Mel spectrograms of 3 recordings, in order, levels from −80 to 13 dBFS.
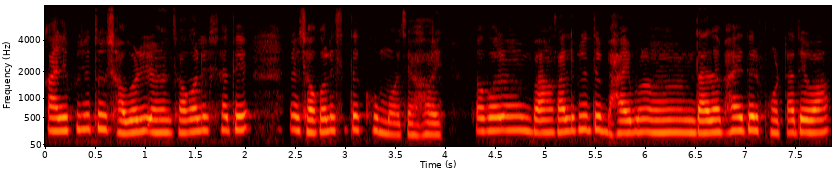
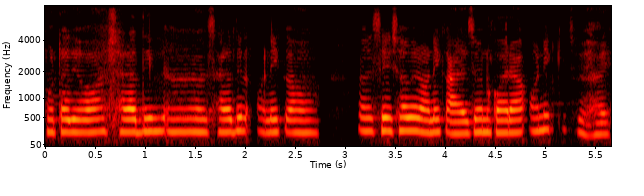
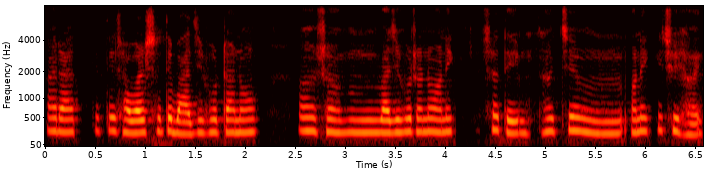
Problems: continuous background conversations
